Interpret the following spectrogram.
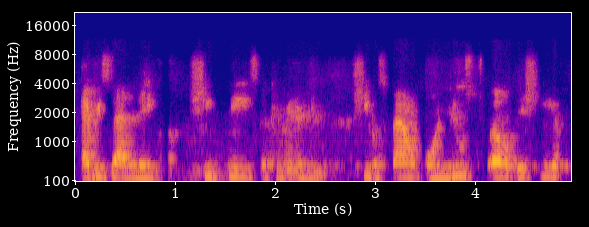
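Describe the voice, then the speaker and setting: A man's voice: fairly high pitch, fairly even intonation, normal speed, muffled recording. An American man hosting a casual live discussion. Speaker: host. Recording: echoey live stream with background noise.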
